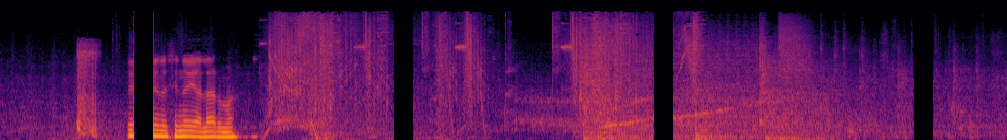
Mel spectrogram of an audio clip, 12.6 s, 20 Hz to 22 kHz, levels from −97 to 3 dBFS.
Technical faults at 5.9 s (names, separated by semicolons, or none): none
